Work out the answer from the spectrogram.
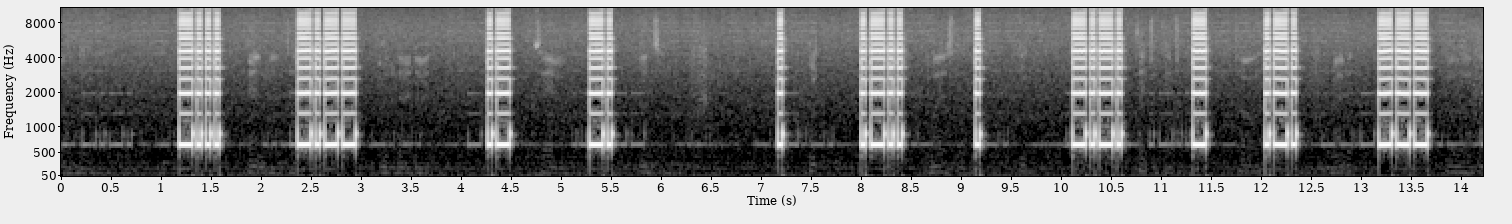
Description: Morse code, heard as a keyed tone, about 27 wpm, spaced as for 10 wpm, 650 Hz. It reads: BY AN ELECTRO
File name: ham radio / CodeQuick / Code Quick 09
